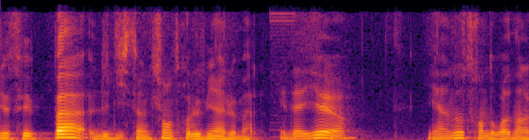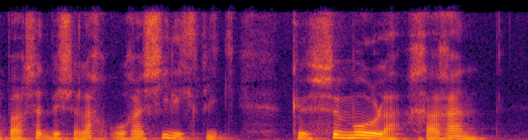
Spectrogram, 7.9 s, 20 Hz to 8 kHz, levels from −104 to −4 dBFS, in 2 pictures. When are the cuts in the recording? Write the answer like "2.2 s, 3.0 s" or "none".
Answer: 2.0 s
